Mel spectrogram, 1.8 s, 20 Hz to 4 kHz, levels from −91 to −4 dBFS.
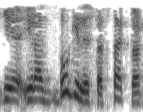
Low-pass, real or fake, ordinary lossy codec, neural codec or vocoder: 3.6 kHz; fake; MP3, 16 kbps; codec, 44.1 kHz, 7.8 kbps, DAC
